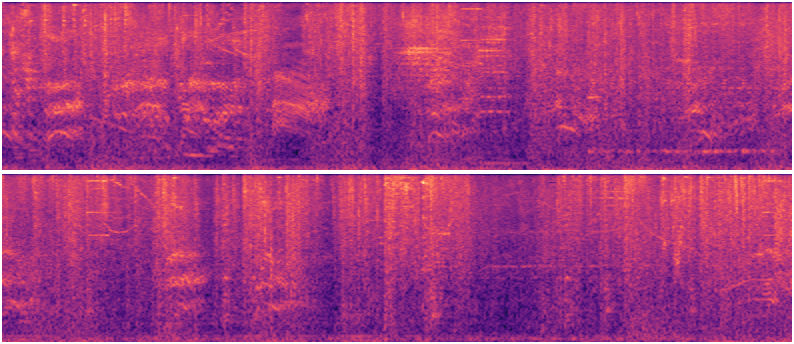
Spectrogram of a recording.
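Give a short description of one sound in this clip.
Energy blasts crackle and zap.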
